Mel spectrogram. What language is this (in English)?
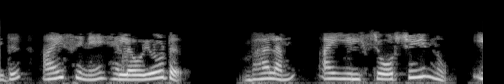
Malayalam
